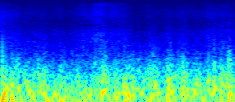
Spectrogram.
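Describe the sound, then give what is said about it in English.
High, rough ocean waves roll and churn in a continuous low roar, with heavy wind buffeting the microphone throughout and no distinct individual breaks. “Waves.”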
